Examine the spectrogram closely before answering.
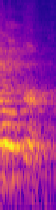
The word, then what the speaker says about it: Hilger: Hilger with a hard G.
